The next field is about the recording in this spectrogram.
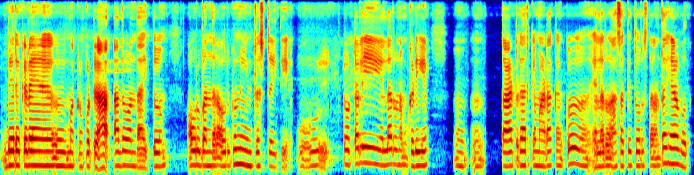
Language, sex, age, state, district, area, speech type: Kannada, female, 30-45, Karnataka, Koppal, rural, spontaneous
